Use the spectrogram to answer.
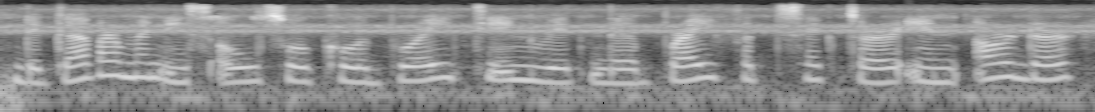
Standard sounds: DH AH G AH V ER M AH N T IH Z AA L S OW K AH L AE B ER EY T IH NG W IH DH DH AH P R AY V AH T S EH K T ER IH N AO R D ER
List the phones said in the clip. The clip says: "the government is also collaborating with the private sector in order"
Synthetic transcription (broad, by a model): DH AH G AH V ER M AH N T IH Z AA L S OW K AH L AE B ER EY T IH NG W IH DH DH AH B R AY F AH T S EH K T ER IH N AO R D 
